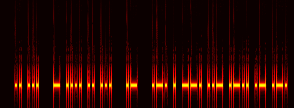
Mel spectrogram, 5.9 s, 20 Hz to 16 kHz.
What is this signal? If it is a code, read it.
Morse code, heard as a keyed tone, about 28 wpm, 700 Hz. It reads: IS THIS A REGULAR
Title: Sentences from Top 900 Words 28wpm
